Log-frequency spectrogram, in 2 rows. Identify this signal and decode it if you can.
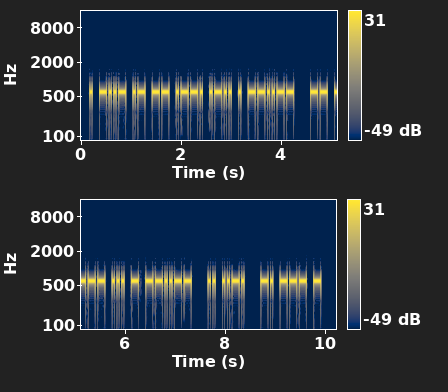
Morse code, heard as a keyed tone, about 25 wpm, 600 Hz. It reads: EXAMPLE, MOST, IF NOT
